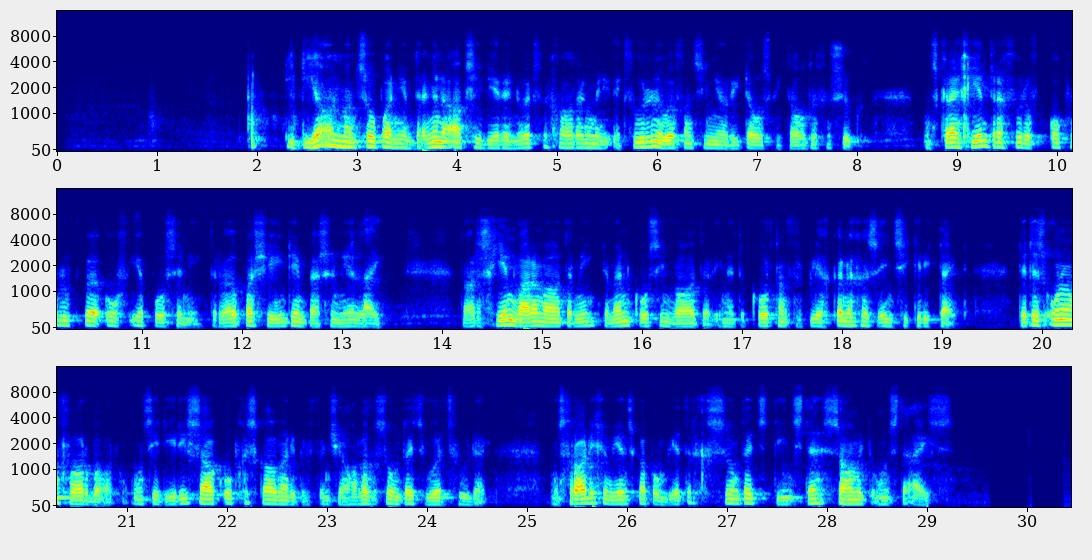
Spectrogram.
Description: Afrikaans soundbite by Cllr Dewald Hattingh.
